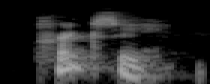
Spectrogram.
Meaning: A president, especially of a college or university
- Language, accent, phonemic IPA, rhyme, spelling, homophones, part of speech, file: English, Southern England, /ˈpɹɛksi/, -ɛksi, prexy, prexie, noun, LL-Q1860 (eng)-prexy.wav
